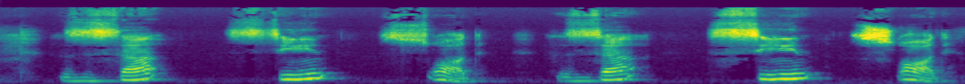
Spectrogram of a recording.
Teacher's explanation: ثنائے سفلا جو ثنایا ہے بالکل سامنے کے چار دانت، اوپر والے دو کو ثنائے علیہ اور نیچے والے دو کو ثنائے سفلا کہتے ہیں، تو زبان کی نوک ان ثنائے سفلا کے ساتھ ٹچ ہو جاتی ہیں اور کچھ اتصال ثنائے علیہ سے بعد میں پھر جب ہم رکتے ہیں تو کچھ تھوڑا سا اوپر والے سامنے کے دو دانتوں کے ساتھ بھی ٹچ ہوتا ہے۔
